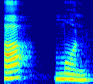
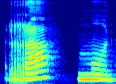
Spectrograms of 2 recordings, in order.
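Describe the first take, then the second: First: "Ramon" with the R rasped in the throat like a J. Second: "Ramon" with a trilled tongue R. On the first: Teacher showing the wrong throaty R. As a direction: say "Ramon" from the throat, Portuguese style. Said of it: "Garganta é J". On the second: Teacher showing the right Spanish R. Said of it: "E o R é língua". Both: Shown as a demonstration.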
